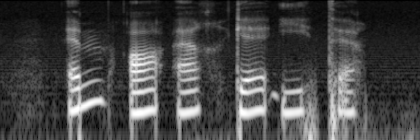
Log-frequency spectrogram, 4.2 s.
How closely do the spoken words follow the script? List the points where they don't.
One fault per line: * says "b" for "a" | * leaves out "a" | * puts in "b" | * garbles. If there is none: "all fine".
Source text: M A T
* puts in "R G I"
